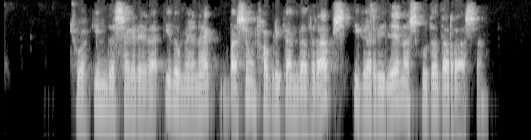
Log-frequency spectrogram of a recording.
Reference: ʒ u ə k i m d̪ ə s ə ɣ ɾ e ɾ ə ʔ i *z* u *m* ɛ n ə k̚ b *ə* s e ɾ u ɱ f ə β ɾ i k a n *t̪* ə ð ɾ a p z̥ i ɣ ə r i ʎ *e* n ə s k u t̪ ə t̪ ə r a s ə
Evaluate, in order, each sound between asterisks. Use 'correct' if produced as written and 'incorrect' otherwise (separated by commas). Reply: incorrect, correct, incorrect, incorrect, correct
